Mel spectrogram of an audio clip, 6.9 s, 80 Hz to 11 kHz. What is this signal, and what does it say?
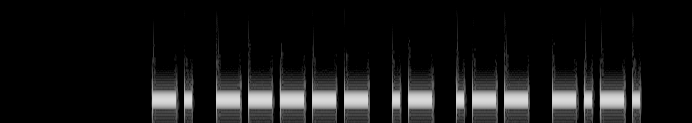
Morse code, heard as a keyed tone, about 14 wpm, 700 Hz. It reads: N0AWC
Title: USA Call Signs - 5 Characters - Repeated 2x - 15wpm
